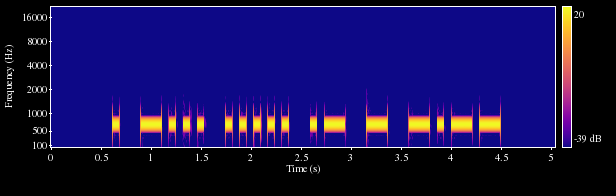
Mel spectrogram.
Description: Morse code, heard as a keyed tone, about 17 wpm, 700 Hz. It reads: EB5ATY
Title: DXCC-100 Call Signs - 6 Characters - 17wpm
